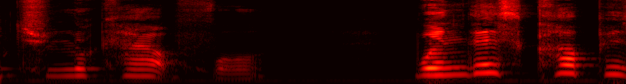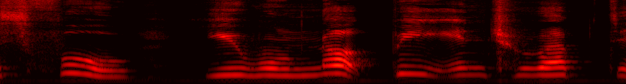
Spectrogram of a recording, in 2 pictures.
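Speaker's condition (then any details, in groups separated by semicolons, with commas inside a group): Cerebral palsy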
